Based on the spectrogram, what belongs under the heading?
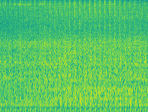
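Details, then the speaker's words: Supercharged Mini Cooper S, first start after three years off the road and a coolant refill: loud, lumpy, choppy idle with uneven pulses, engine light on; owner wonders what was left unplugged; cause of rough idle not confirmed. "I hope the car starts and I hope it isn't stupidly loud. But I guess we're about to find out. We're running very lumpy."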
